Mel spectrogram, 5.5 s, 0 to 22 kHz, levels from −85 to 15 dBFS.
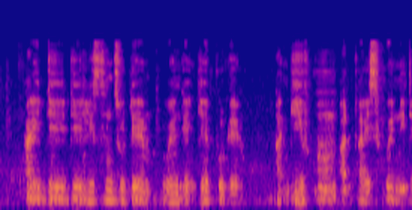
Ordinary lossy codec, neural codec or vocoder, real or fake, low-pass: none; vocoder, 22.05 kHz, 80 mel bands, HiFi-GAN; fake; none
